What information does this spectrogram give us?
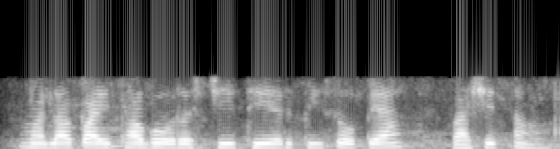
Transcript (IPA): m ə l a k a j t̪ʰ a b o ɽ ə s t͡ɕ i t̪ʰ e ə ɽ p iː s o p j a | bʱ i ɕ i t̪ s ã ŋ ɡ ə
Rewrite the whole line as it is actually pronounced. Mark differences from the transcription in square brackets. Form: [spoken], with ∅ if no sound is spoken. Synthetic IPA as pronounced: m ə l a [p] a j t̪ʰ a [ɡ] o [ɾ] ə s t͡ɕ i t̪ʰ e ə [ɾ] p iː s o p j a | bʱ [a] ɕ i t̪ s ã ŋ ɡ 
